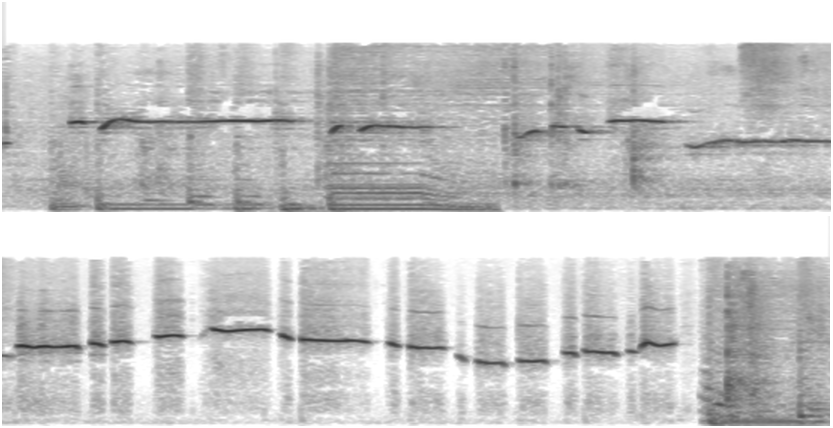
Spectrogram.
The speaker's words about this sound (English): Was that you whistling? That was me. Was I whistling? Yes. What were you whistling about? I whistle when I'm happy, so I must be in a good mood.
